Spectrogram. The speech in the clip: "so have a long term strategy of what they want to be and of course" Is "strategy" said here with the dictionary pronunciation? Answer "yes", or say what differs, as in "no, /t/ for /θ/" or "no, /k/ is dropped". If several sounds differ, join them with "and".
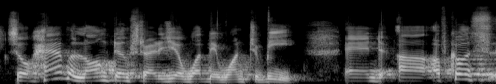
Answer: yes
